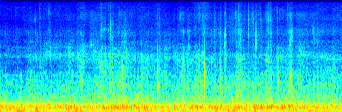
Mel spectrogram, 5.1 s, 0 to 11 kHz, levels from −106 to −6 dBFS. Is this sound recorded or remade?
remade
